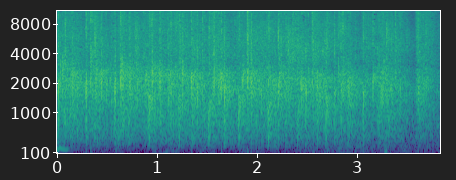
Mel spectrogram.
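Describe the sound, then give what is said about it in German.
Steady audience applause, a dense wash of many hands clapping at an even, sustained level for the whole stretch, with no voices rising above it. “Dafür, dass, dich, du keine, dass du keine Konkurrenzbeobachtung machst, hat das einen ja. Applaus verdient, ja, weil du auch.”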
